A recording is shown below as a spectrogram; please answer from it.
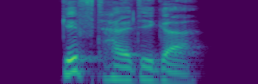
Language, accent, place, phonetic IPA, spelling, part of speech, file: German, Germany, Berlin, [ˈɡɪftˌhaltɪɡɐ], gifthaltiger, adjective, De-gifthaltiger.ogg
- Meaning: inflection of gifthaltig: 1. strong/mixed nominative masculine singular 2. strong genitive/dative feminine singular 3. strong genitive plural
